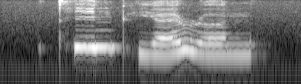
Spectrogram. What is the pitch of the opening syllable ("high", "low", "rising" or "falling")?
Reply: high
